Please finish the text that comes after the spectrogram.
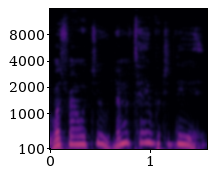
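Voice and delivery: high, pushy mock challenge; demanding to know what a friend did, high and mock-indignant; mock confrontation. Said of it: "and then".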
